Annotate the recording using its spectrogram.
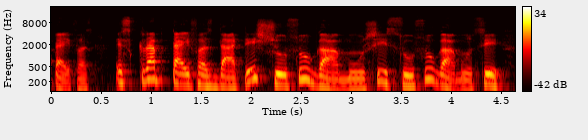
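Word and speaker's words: tsutsugamushi: Scrub typhus, that is Shusugamushi. Shusugamushi. T is silent here, guys.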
